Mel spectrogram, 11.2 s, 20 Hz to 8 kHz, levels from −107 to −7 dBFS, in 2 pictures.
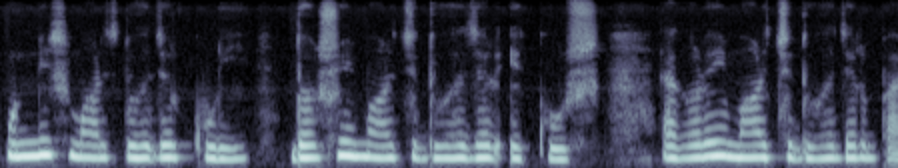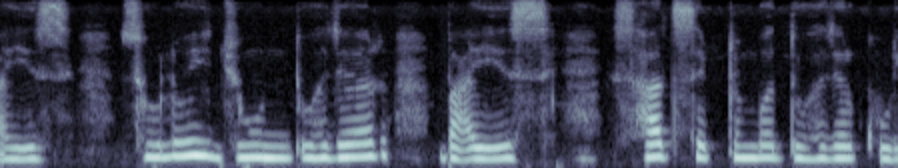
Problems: low volume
